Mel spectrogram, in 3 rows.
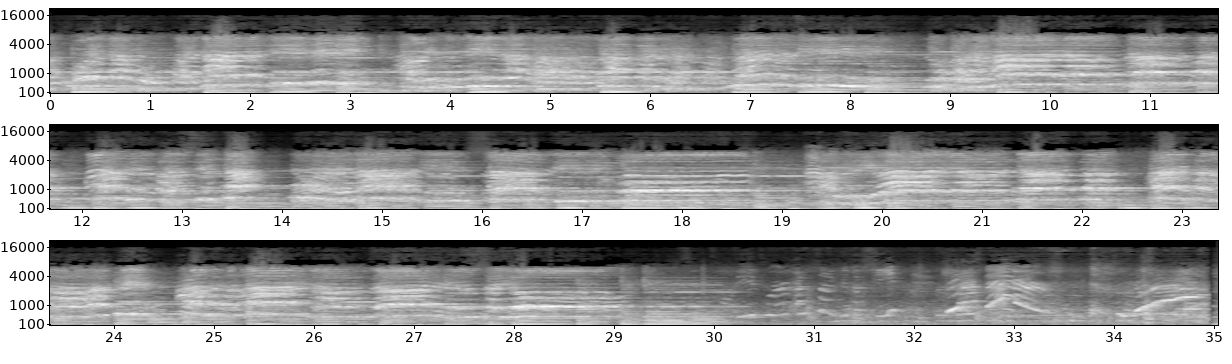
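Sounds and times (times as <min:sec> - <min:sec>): children and adults singing: 0:00.0 - 0:29.3
instrumental accompaniment with bass: 0:00.2 - 0:30.2.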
